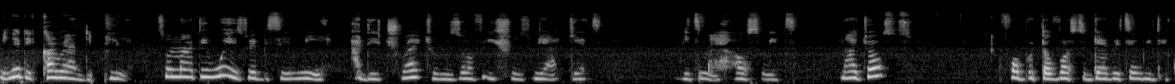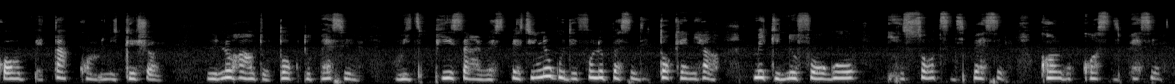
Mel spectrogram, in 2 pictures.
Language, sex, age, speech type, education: Nigerian Pidgin, female, 15-29, spontaneous, tertiary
